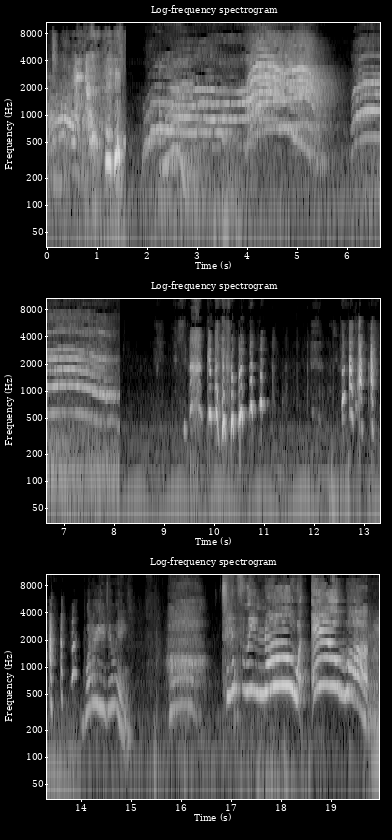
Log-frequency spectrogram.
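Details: Domestic cat in a funny compilation, giving a run of loud, drawn-out meows and yowls with arching pitch, several in a row over twenty seconds with short silent gaps, and a faint voice in the background.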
